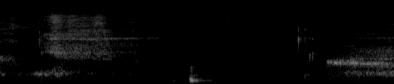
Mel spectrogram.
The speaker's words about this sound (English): sometimes you have to take a real deep breath, deep, like, pull that breath in from your diaphragm, like this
